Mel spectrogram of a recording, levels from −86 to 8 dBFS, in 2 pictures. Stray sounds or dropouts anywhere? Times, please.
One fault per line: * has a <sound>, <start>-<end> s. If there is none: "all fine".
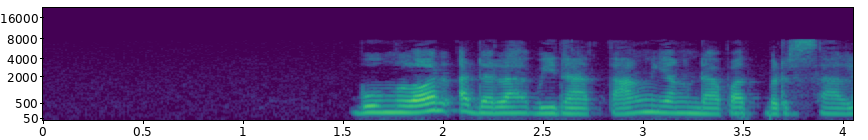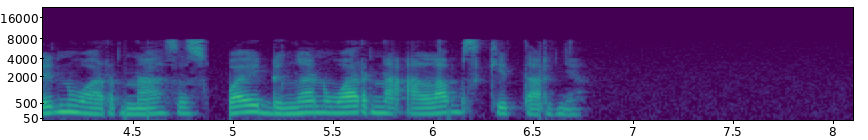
* has a dropout, 4.9-5.0 s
